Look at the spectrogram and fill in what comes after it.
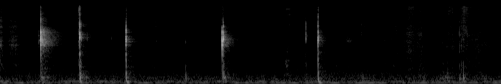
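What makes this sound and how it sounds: A small dark squeeze tube of body wash, hollow and partly filled, has its blue plastic flip cap flicked open and shut and tapped by long painted nails. Five sharp, bright clicks come at irregular intervals with almost no ring, plus a couple of fainter ticks, over a quiet low hum.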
